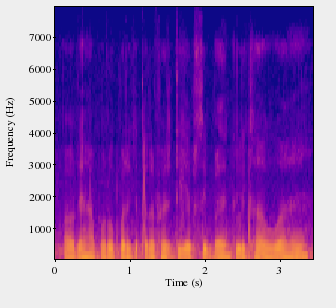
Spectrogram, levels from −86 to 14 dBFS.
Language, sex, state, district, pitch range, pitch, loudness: Hindi, male, Haryana, Jhajjar, 125-135 Hz, 130 Hz, -15 LUFS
